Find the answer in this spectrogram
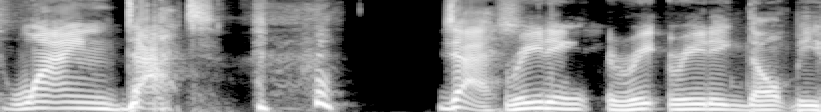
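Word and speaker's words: Wyandotte: the whole name up it is actually pronounced as Wine Dot so mortar City Kicks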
